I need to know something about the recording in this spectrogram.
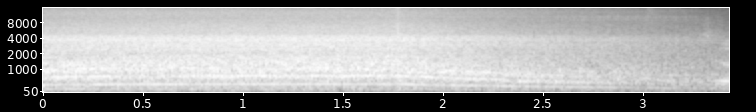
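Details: Three-rotor RX-7 radiator fan on a newly wired 30 A relay, tested by grounding the ECU signal wire: steady electric fan whir with a clear humming tone, easing down in pitch toward the end; the fan runs normally.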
